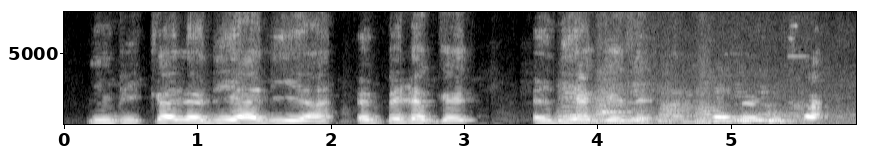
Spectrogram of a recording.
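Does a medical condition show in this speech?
Yes: cerebral palsy.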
